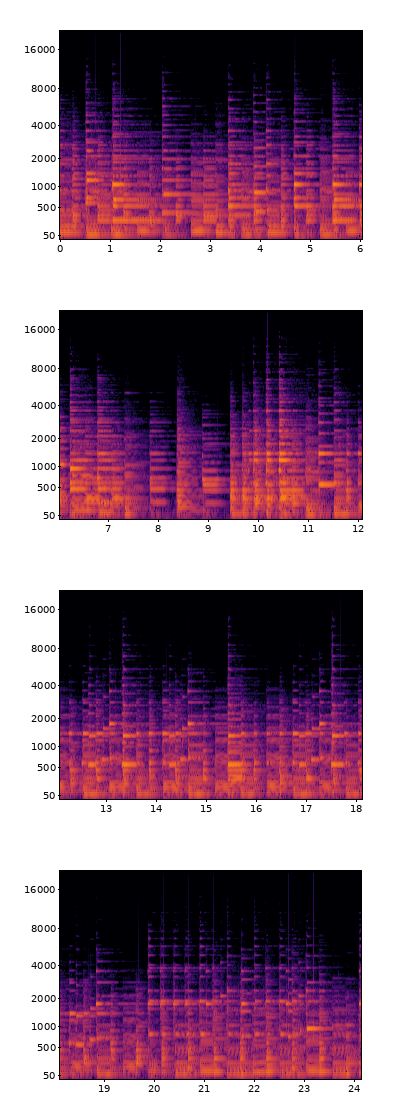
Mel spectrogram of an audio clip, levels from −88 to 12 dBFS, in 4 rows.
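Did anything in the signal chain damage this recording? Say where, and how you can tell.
Yes, at the USB or driver stage. Periodic USB or driver dropouts cause ticks every 0.5 s from 0.21 s to 23.69 s, about fifty in all. Each time, a tiny sliver of audio, well under a millisecond, is skipped as the bus or driver stalls.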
